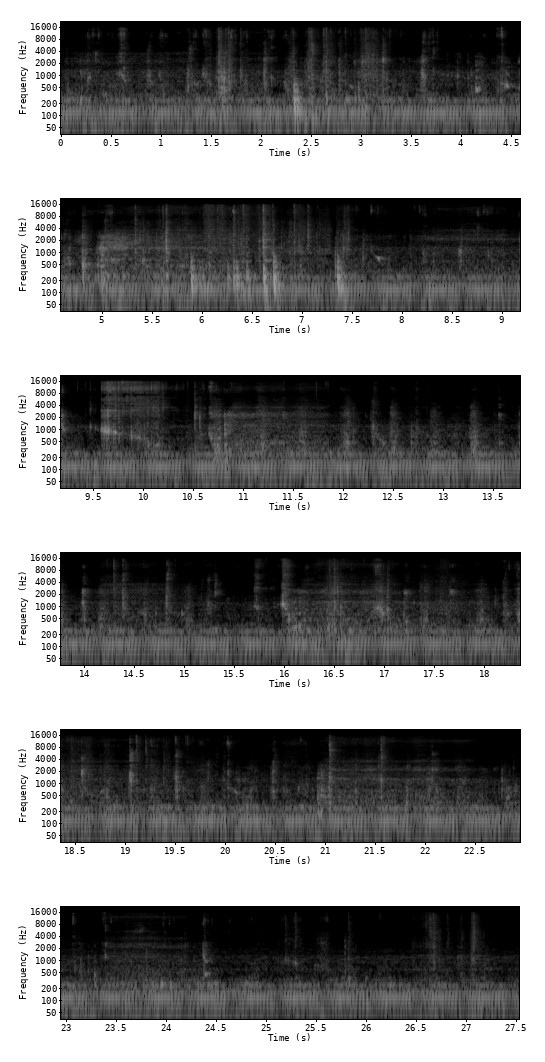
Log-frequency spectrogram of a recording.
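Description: A person biting and chewing crunchy fried food close to the microphone: uneven crunches and wet chewing clicks, busiest and loudest in the first ten seconds. A steady low hum runs underneath.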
